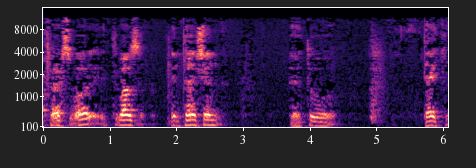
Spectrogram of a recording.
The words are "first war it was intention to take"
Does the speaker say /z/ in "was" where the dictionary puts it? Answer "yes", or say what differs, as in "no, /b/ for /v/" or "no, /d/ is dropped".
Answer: yes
